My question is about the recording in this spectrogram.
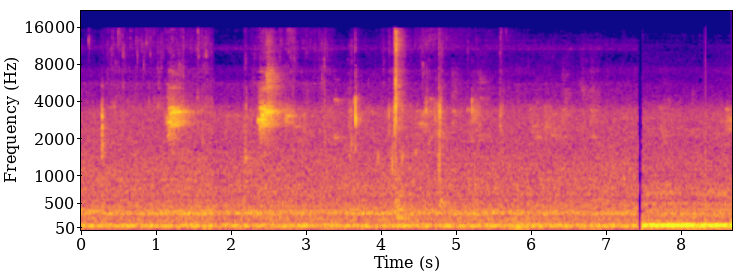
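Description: Spinach leaves being rinsed and squished in water, with drips, over a steady low hum and a few short high chirps. About half a second before the end the sound cuts out for an instant and the low hum comes back louder.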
